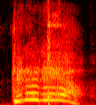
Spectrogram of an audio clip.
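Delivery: shouting. Calling the others in to eat after cooking, yelling to call others. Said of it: "how loud are you yelling?".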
